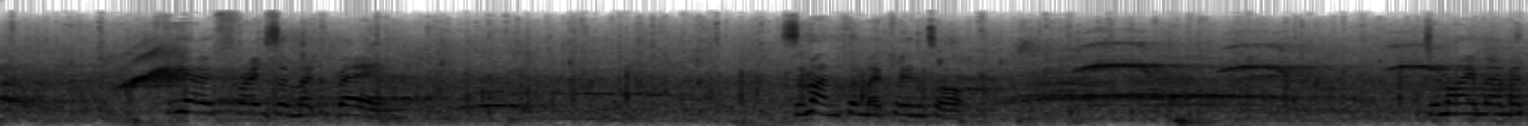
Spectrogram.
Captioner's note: applause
